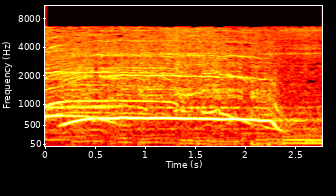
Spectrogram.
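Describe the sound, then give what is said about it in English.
An audience cheers and makes noise in a loud, steady roar, with one long high-pitched held whoop riding above the crowd before it slides down and cuts off. “Come on, make some noise.”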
